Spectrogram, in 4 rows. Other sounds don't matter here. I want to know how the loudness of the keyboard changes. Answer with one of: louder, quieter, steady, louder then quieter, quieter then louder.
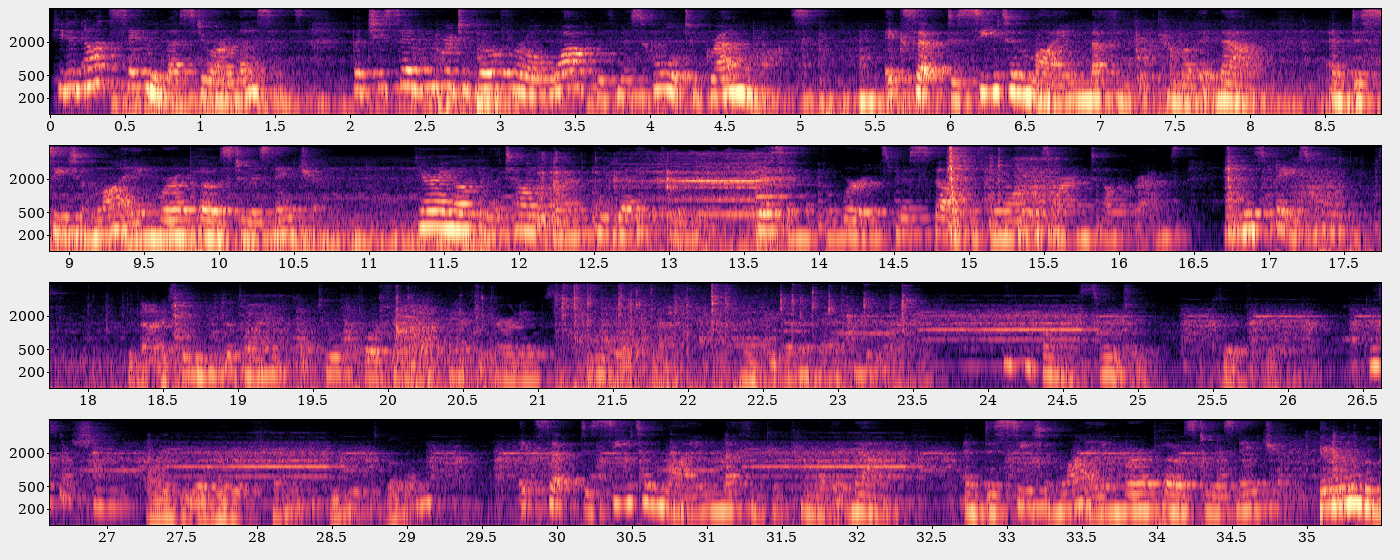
louder.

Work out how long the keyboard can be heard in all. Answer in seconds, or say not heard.
6 s.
